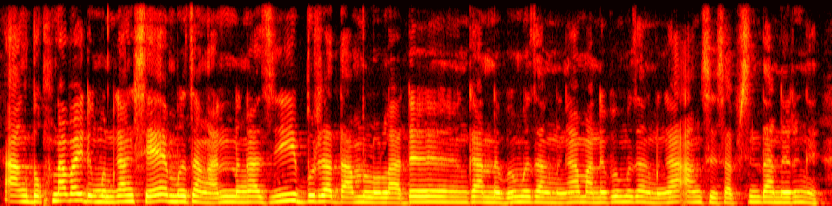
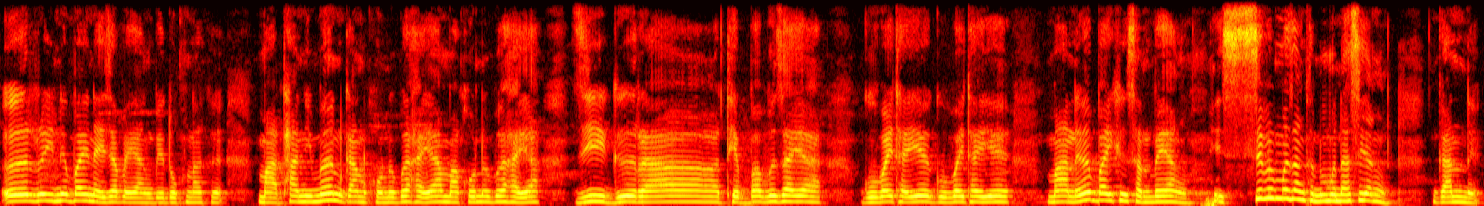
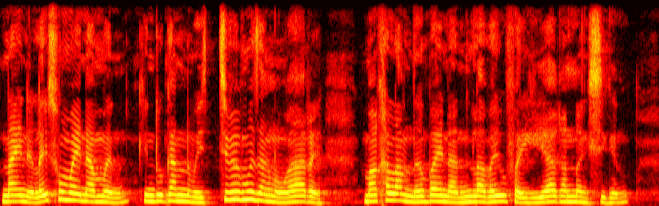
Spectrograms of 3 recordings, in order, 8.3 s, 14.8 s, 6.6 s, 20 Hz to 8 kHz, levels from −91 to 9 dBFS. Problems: none marked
